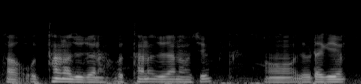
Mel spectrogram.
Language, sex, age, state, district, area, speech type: Odia, male, 30-45, Odisha, Nuapada, urban, spontaneous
